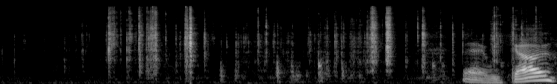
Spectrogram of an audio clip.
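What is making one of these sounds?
Small metal and plastic parts click and rattle as hands handle them.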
